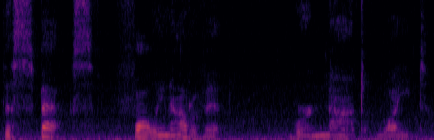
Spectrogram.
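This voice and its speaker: A woman reading a children's picture book aloud in an animated, deliberate way, with dramatic hushes and emphasis. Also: fairly low pitch, background noise. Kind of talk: expressive read-aloud storytelling.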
